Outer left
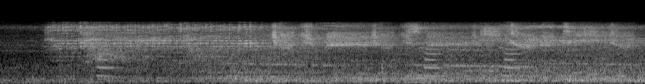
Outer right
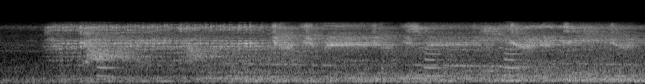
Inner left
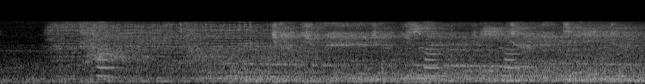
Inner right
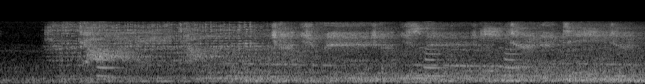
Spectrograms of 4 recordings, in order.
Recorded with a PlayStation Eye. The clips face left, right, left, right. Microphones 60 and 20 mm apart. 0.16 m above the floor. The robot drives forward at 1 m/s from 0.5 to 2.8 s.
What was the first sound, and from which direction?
Whispering, 45° right (ahead or behind).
